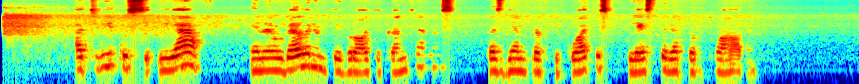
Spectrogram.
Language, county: Lithuanian, Vilnius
